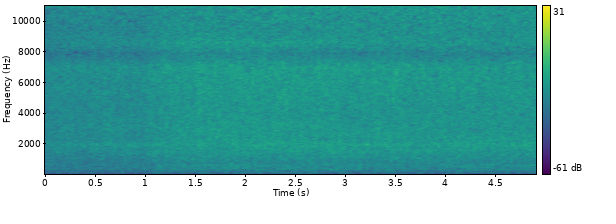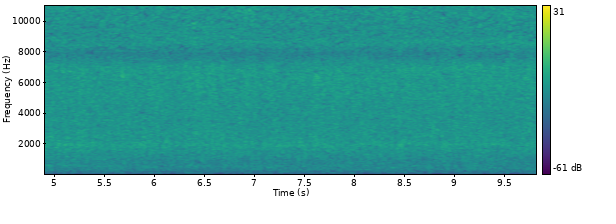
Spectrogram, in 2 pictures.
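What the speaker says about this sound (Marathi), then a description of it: "जोरदार पाऊस आहे जोरदार" Heavy monsoon rain in Latur pours down in a broad, unbroken roaring hiss, close and loud, with no voices.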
